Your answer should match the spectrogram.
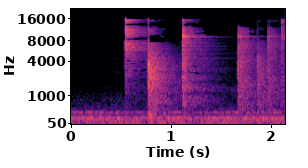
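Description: Spring-loaded wrist cannon firing a pellet, then four sharp knocks within about a second and a quarter as the shot goes off and the pellet lands and bounces.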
